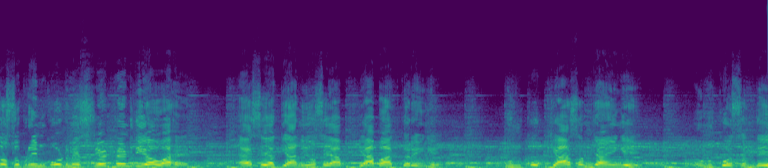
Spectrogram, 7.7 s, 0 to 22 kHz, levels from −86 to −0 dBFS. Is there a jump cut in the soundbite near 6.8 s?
no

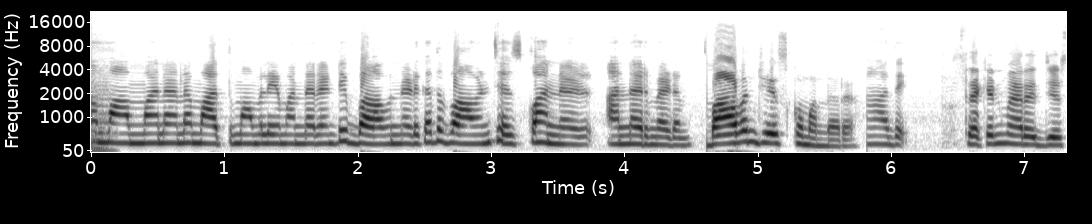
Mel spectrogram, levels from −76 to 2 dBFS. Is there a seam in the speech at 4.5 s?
yes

